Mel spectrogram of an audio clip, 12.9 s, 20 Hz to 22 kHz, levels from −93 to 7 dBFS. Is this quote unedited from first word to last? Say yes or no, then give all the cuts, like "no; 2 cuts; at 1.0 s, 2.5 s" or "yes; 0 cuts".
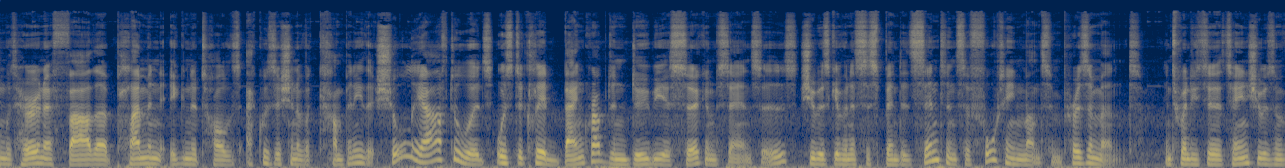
yes; 0 cuts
